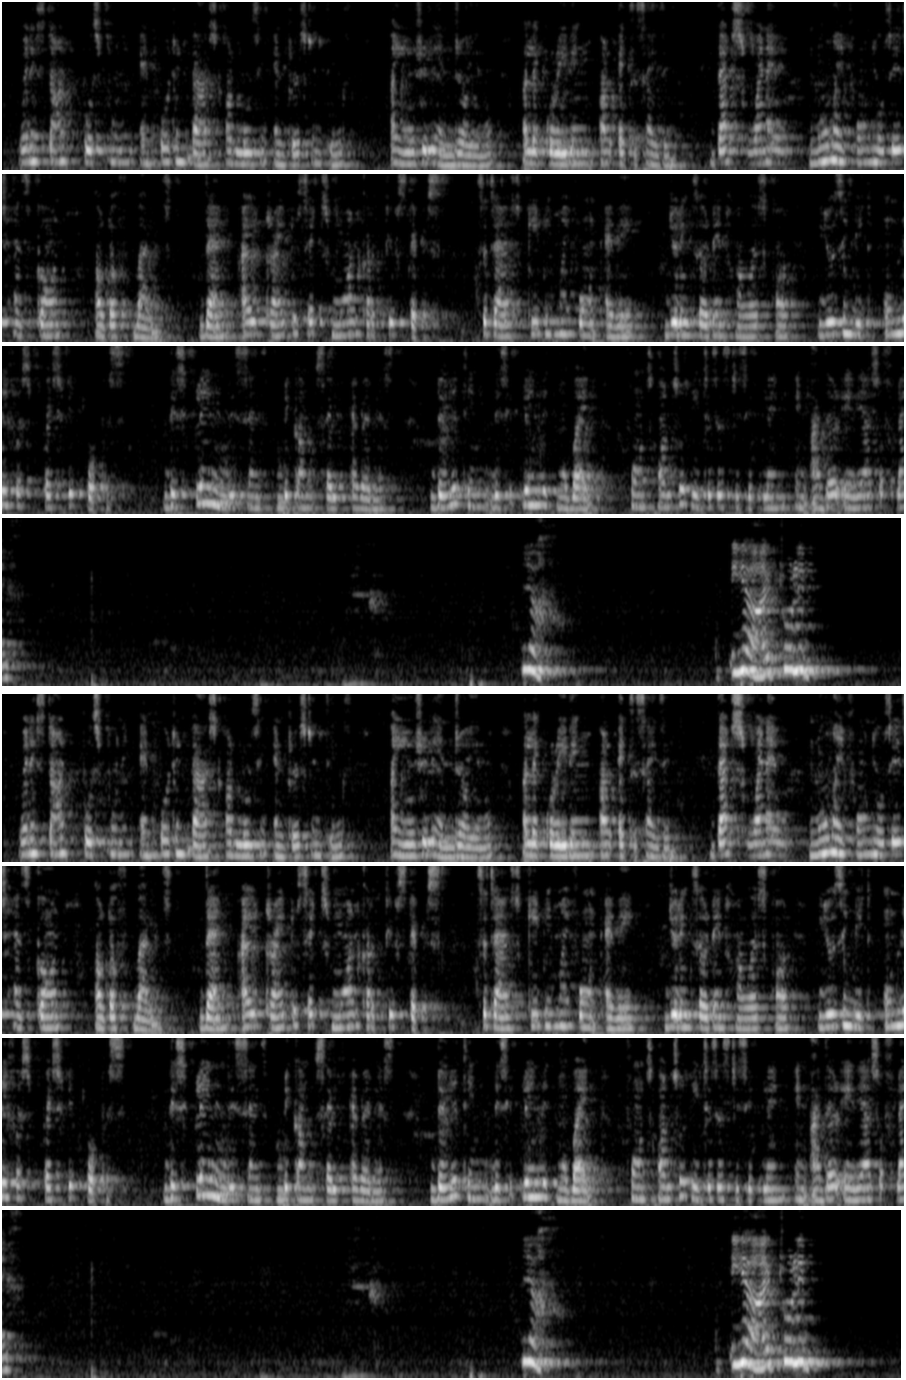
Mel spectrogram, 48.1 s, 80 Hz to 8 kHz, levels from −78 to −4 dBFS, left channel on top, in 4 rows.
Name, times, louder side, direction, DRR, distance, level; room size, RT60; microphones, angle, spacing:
voice 1, 0.2-4.6 5.2-6.5 6.9-9.0 9.4-10.5 10.8-12.8 13.3-14.3 14.6-17.9 18.4-20.5 20.8-22.5 22.9-25.7 26.2-29.2 29.7-31.9 32.4-36.3, right 3 dB, 45° right, 2 dB, 0.6 m, -28 dB
voice 2, 43.0-43.4 45.8-46.8, right 1 dB, 10° right, 1 dB, 2.1 m, -19 dB
25.0 x 22.5 x 2.3 m, 1.0 s
head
